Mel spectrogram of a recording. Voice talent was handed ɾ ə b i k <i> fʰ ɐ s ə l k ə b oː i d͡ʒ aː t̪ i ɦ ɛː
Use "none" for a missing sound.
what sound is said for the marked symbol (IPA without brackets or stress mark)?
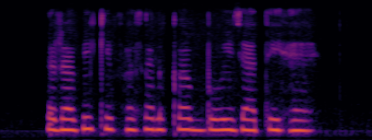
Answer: i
